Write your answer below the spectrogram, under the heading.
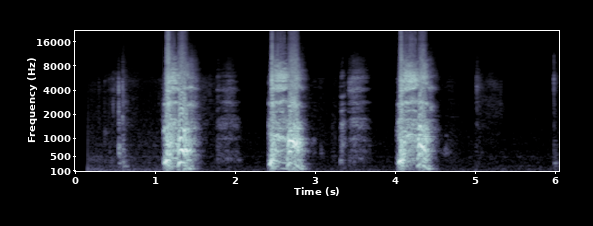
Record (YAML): three_cough_length: 6.1 s
three_cough_amplitude: 32768
three_cough_signal_mean_std_ratio: 0.41
survey_phase: alpha (2021-03-01 to 2021-08-12)
age: 65+
gender: Male
wearing_mask: 'No'
symptom_none: true
smoker_status: Ex-smoker
respiratory_condition_asthma: false
respiratory_condition_other: false
recruitment_source: REACT
submission_delay: 4 days
covid_test_result: Negative
covid_test_method: RT-qPCR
